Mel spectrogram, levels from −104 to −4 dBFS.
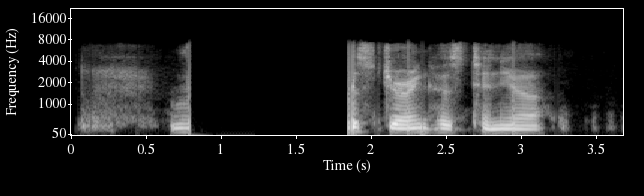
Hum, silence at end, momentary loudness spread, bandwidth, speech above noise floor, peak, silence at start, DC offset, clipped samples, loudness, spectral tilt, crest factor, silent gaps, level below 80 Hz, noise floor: none; 0.55 s; 19 LU; 7.6 kHz; 27 dB; -4 dBFS; 0.05 s; under 0.1%; under 0.1%; -23 LUFS; -4 dB/octave; 20 dB; 1.22-1.84 s; -60 dBFS; -47 dBFS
